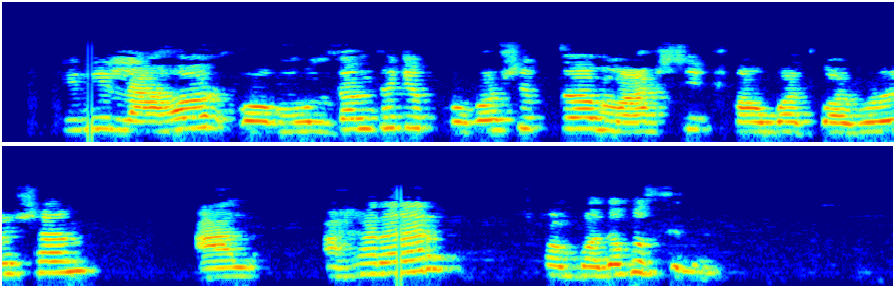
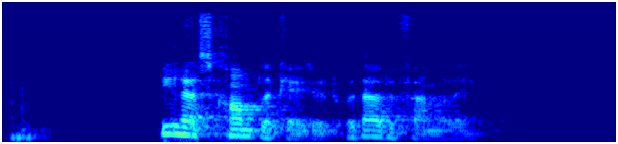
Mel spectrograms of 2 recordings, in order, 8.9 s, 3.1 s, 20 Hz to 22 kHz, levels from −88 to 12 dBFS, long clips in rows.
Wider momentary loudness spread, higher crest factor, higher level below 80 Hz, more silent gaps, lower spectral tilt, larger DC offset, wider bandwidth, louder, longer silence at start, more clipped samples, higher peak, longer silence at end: second, 12 LU vs 19 LU; second, 14 dB vs 24 dB; first, -64 dBFS vs -84 dBFS; second, none vs 0.38-0.78 s; second, -3 dB/octave vs -4.5 dB/octave; neither; second, 7.4 kHz vs 16.5 kHz; first, -15 LUFS vs -47 LUFS; first, 0.35 s vs 0.05 s; neither; first, -2 dBFS vs -26 dBFS; first, 0.85 s vs 0.7 s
